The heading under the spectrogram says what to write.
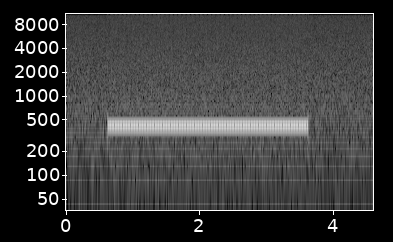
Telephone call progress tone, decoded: dial tone

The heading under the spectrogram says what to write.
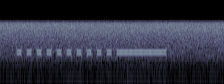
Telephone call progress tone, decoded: stutter dial tone

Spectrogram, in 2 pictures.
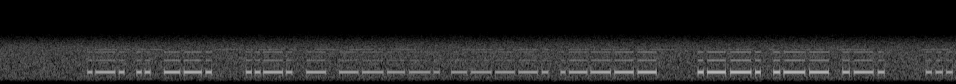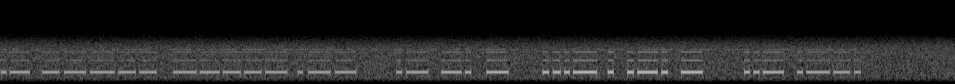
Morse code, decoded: RIG FT991 PWR 400W ANT VERT UP

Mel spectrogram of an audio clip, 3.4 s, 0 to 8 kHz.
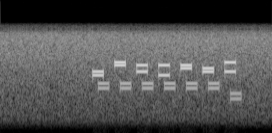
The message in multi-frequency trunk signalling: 1054638

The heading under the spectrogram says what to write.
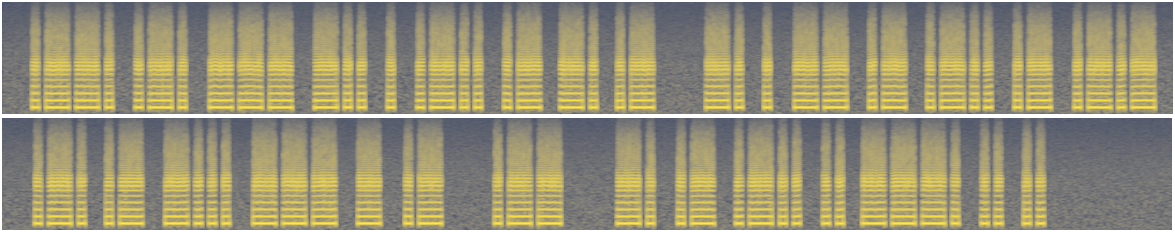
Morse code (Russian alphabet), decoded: ПРОДЕЛАНА НЕМАЛАЯ РАБОТА В НАЛИЧИИ

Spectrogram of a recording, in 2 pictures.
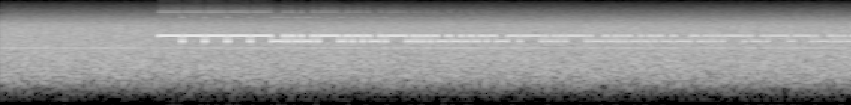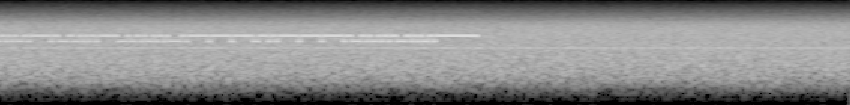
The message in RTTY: PARA PODER ATRAVESSAR DECADAS

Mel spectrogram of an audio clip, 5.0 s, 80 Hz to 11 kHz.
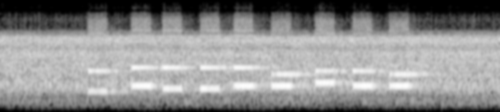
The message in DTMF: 296697087

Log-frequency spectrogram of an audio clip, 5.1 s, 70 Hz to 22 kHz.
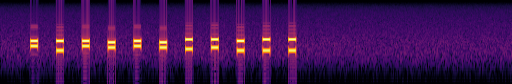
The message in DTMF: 02070769233

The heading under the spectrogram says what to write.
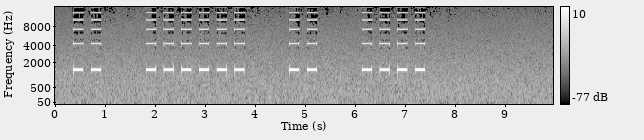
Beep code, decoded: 2-6-2-4

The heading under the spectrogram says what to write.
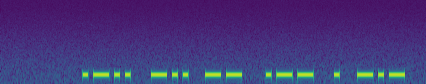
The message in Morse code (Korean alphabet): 금방

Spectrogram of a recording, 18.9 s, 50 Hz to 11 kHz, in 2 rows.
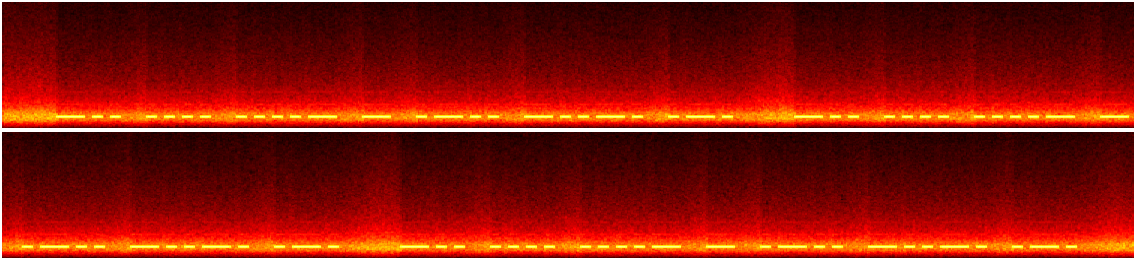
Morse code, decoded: DH4TL/R DH4TL/R DH4TL/R

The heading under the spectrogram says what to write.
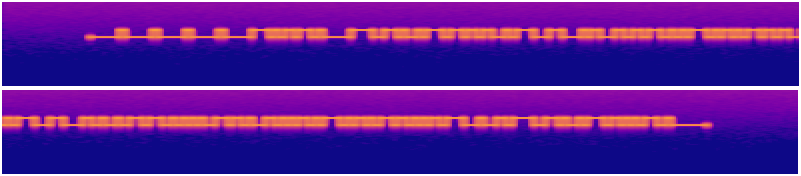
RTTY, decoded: THE COMBINED COMPANY USED SOUTHERN

